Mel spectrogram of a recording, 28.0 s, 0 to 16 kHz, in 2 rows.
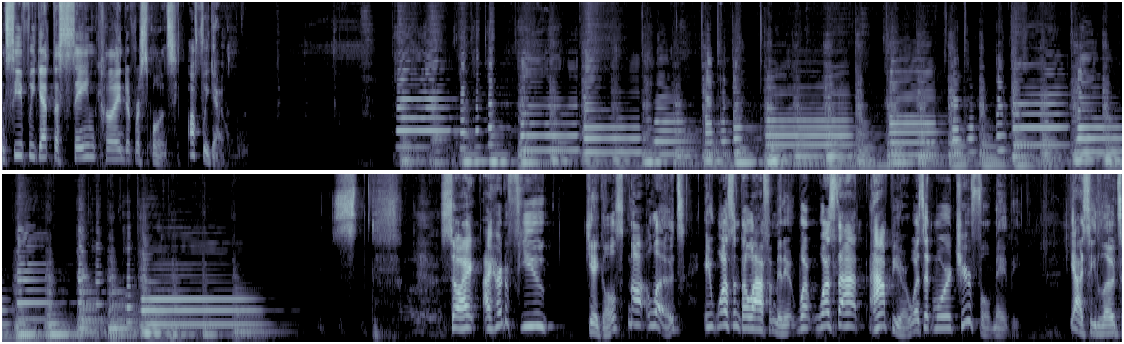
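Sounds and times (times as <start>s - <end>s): classical duo playing staccato: 4.9s - 17.5s.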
